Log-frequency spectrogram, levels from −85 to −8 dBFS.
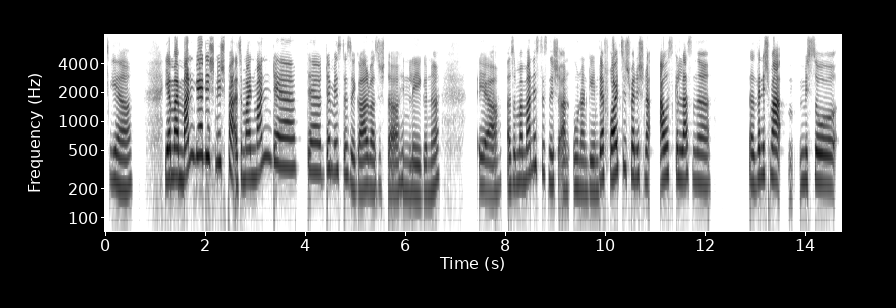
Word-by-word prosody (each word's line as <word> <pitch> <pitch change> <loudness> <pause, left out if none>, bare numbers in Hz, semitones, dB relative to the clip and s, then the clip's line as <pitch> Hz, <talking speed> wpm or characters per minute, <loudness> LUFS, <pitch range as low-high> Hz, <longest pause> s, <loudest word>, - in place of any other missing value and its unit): Ja. 220 -3 -2 0.6
Ja, 255 +1 +6
mein 260 -1 +7
Mann 270 +4 +8
werde 440 0 +8
ich 425 - 0
nicht 375 0 -3
pa 295 - +4
also 220 +1 -2
mein 255 +1 +1
Mann, 290 +6 +3 0.2
der 335 -3 +2 0.2
der 300 -1 -2
dem 300 +3 -5
ist 305 +1 -7
es 275 -3 -7
egal, 200 0 -1
was 200 +1 -5
ich 210 - -18
da 185 - -4
hinlege, 180 -4 -8
ne? 205 +7 -7 0.8
Ja, 190 -2 -3
also 225 +2 -5
mein 235 +1 -3
Mann 275 +6 +2
ist 345 -2 -7
das 285 -3 -12
nicht 225 -2 -6
an 195 -1 -4
unangenehm. 195 -1 -7
Der 255 +1 +3
freut 270 +3 +5
sich, 325 -2 -10
wenn 265 -2 +1
ich 255 - -8
'ne 235 - 0 0.2
ausgelassene 245 -3 0 0.8
äh, 230 -1 -2
wenn 255 +1 -1
ich 275 - -6
mal 255 -2 +7 0.2
m - - -21 0.2
mich 235 -1 -6
so 225 -2 +1
245 Hz, 185 wpm, -23 LUFS, 210-275 Hz, 0.8 s, Mann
